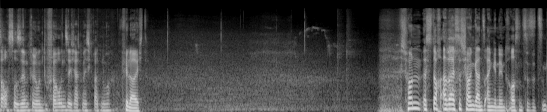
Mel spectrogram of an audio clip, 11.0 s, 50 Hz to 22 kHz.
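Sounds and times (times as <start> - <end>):
speech: 0.0 - 3.0, 8.1 - 10.9
traffic noise from passing cars: 0.0 - 10.9
vehicle rushing past: 3.0 - 7.5
bird chirps: 5.7 - 7.2.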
